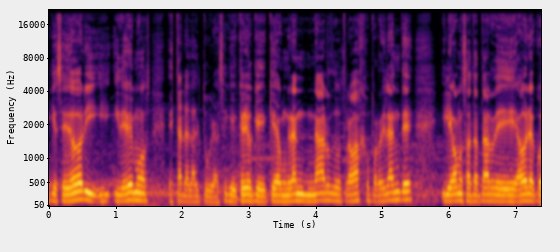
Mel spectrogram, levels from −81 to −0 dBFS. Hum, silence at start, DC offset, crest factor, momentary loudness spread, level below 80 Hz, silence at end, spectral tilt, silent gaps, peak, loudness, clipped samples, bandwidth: none; 0 s; under 0.1%; 14 dB; 10 LU; -52 dBFS; 0 s; -6 dB/octave; none; 0 dBFS; -15 LUFS; under 0.1%; over 20 kHz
